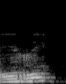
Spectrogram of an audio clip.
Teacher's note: vibrante múltiple el lápiz se toca tres veces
